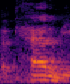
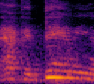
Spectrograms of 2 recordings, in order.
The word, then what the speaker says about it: Academia: dressed as it and I said My Hero Academy instead and they're like it's Academia and I'm like all right I get it.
